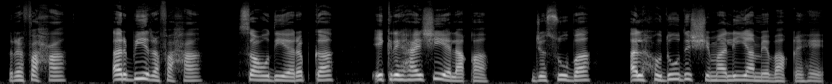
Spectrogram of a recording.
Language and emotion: Urdu, neutral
